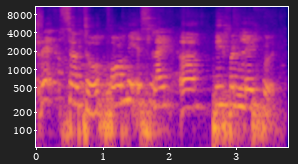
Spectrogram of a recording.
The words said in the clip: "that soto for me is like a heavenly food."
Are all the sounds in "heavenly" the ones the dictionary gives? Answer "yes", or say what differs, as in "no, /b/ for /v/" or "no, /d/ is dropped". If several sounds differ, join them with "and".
no, /f/ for /v/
